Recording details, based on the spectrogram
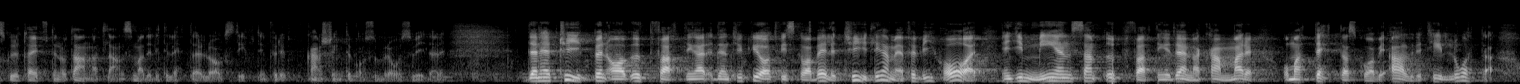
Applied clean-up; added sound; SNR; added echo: none; none; none; none.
